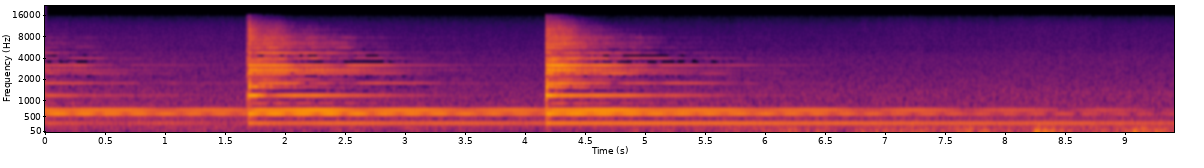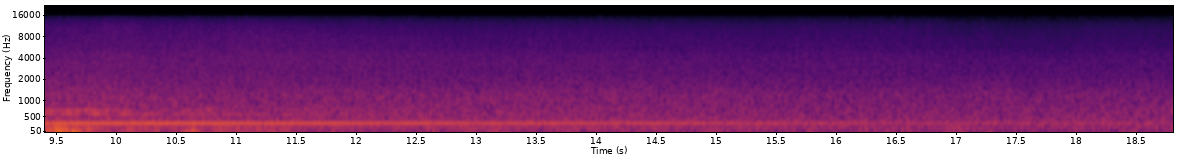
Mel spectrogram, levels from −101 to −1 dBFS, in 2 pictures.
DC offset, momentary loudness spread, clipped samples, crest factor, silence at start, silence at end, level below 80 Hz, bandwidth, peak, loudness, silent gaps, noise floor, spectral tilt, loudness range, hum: under 0.1%; 28 LU; under 0.1%; 26 dB; 0 s; 0.2 s; -52 dBFS; 16 kHz; -4 dBFS; -26 LUFS; none; -53 dBFS; -2 dB/octave; 24 LU; none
